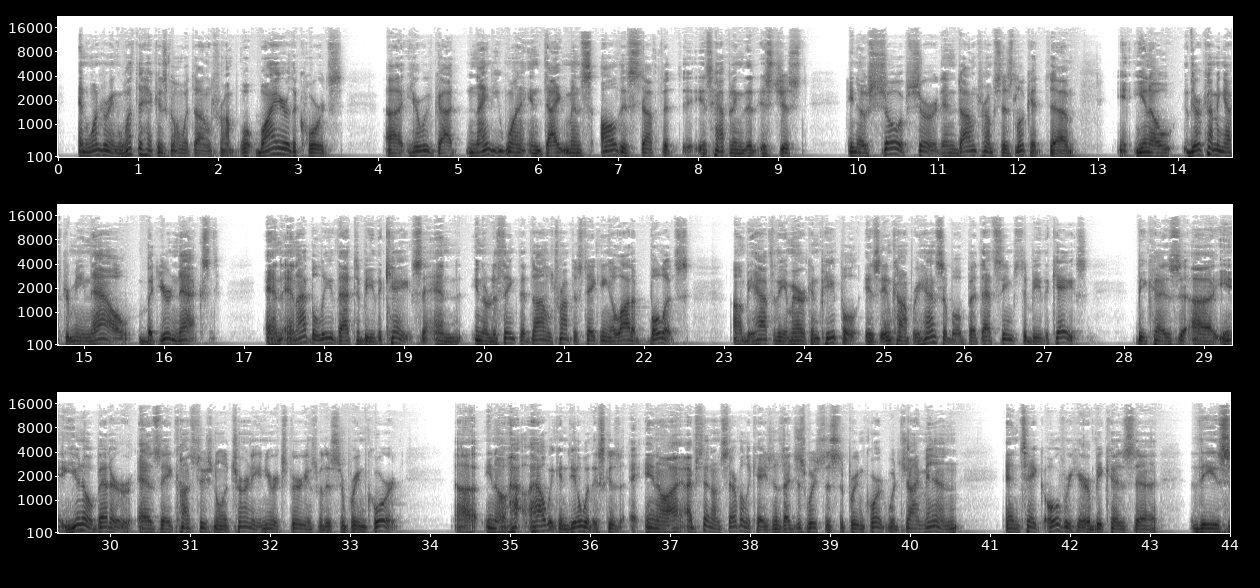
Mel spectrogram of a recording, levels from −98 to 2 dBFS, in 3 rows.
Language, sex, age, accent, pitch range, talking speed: English, male, 50-69, American, 100-120 Hz, 190 wpm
